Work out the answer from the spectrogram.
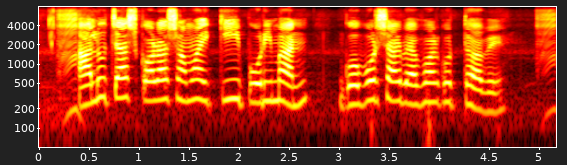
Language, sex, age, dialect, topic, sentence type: Bengali, female, 18-24, Rajbangshi, agriculture, question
